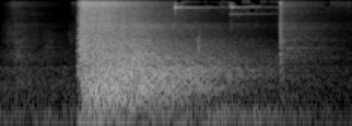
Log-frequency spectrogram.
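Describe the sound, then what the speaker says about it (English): A single loud shot from a Springfield Armory Saint rifle at a range, sharp onset with a long decaying echo and a faint metallic ping afterward. "We'll shoot another couple of rounds."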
